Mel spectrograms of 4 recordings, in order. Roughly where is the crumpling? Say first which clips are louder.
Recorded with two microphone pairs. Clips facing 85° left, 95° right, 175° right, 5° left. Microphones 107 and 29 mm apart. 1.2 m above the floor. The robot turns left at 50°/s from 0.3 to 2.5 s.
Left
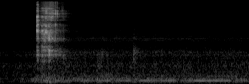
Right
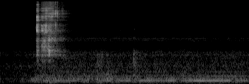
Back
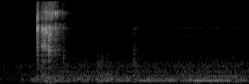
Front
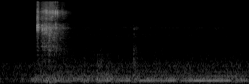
Right 1 dB, back 6 dB; behind.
